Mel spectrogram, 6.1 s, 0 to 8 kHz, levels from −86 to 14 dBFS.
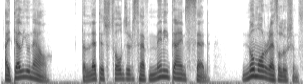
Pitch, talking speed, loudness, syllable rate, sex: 125 Hz, 140 wpm, -18 LUFS, 4.5 syllables/s, male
